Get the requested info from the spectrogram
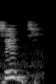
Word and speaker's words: zid: In Hindi they cannot generally pronounce the z word, they would end up saying jid, you know. But it's zid.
